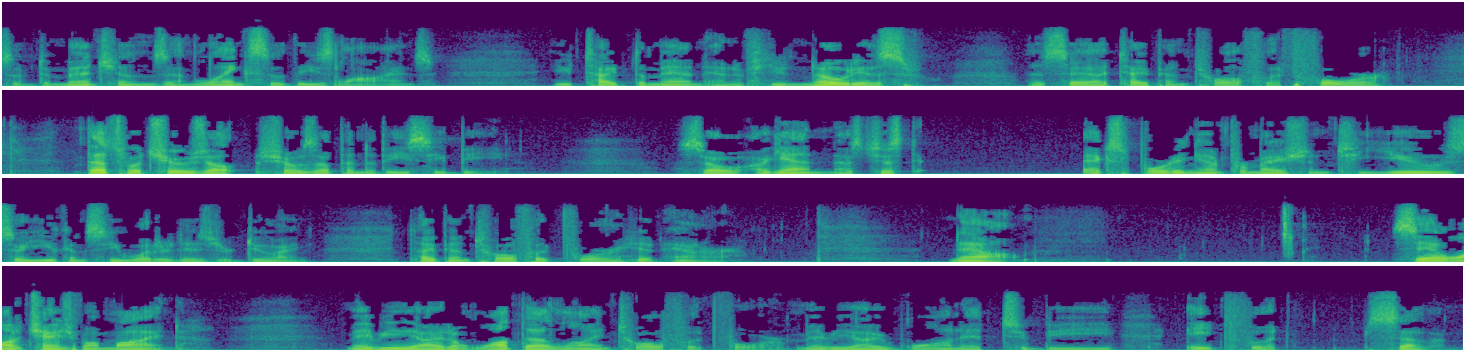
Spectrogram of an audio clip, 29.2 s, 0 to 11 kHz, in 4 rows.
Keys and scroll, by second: 5.3 1, 17.6 Return, 28.6 8.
